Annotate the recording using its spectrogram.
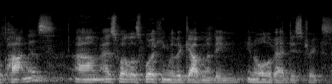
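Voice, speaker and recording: A man with an Australian accent talks very fast, with fairly even intonation. There is noticeable background noise. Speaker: development organization director. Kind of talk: interview.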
